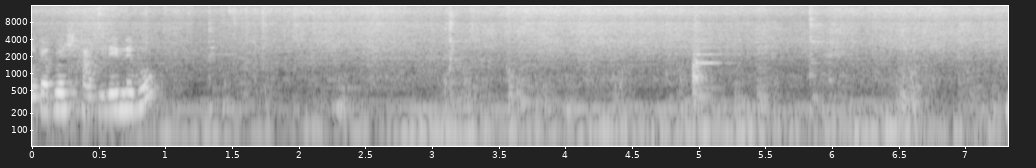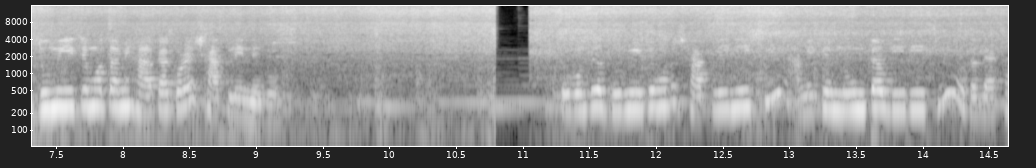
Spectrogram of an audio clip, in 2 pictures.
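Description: A metal spatula scrapes and stirs food in a metal pan.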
